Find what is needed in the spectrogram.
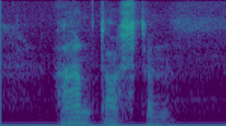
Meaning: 1. to affect badly, to damage (by contact), to attack (chemically) 2. to grab or hold with the fingers
- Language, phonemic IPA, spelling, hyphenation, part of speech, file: Dutch, /ˈaːnˌtɑstə(n)/, aantasten, aan‧tas‧ten, verb, Nl-aantasten.ogg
